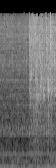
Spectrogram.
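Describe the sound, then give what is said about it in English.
Meatballs go into hot olive oil in a frying pan on a hob. A soft background hiss jumps abruptly to a loud, steady, crackling sizzle about halfway through. “Now, I've got here a frying pan and I'm just going to pop some olive oil into that. And light the hob. Now, I'm going to pop these in and start to fry them.”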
